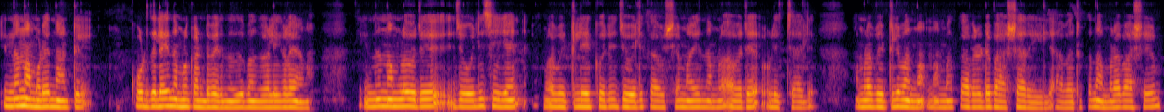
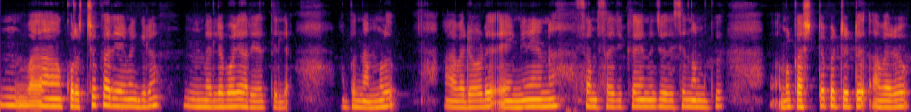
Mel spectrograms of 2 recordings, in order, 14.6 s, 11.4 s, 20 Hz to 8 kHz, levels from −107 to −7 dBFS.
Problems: none marked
